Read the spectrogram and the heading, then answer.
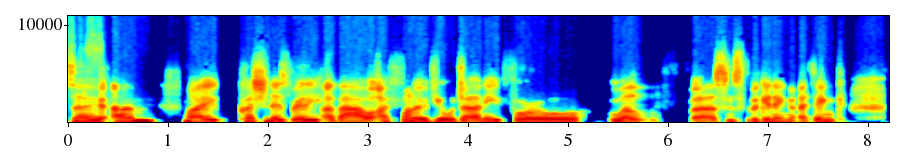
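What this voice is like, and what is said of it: British accent. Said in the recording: “And you have an accent... I'm from UK.”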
